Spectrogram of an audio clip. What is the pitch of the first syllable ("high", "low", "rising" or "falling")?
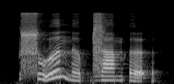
rising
